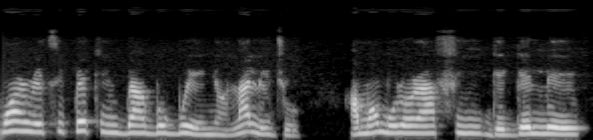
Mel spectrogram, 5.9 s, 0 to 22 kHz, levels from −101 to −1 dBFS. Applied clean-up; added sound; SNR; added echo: none; none; none; none.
